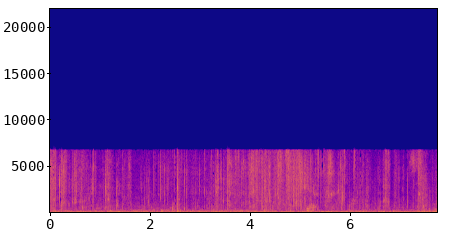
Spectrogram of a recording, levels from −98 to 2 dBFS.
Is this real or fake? fake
